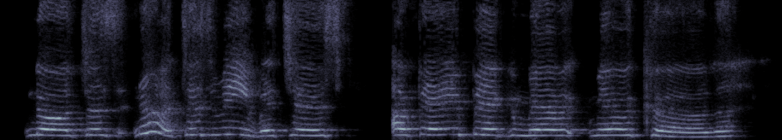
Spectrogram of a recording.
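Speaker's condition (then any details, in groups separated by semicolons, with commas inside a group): Cerebral palsy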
